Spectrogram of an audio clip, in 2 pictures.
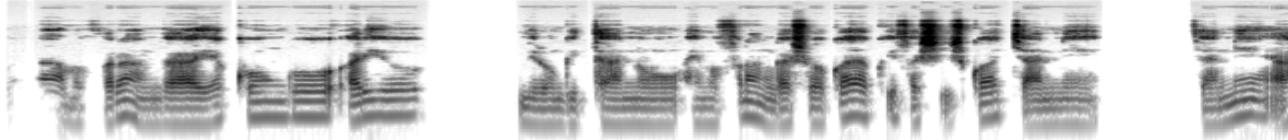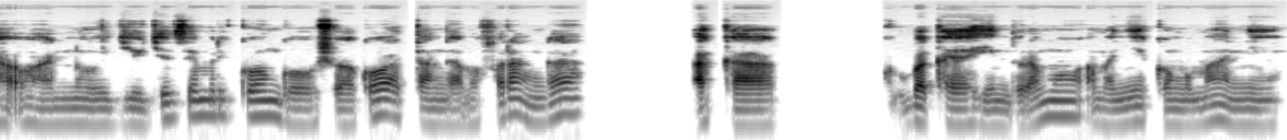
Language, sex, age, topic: Kinyarwanda, male, 25-35, finance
